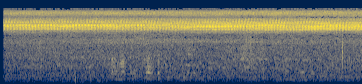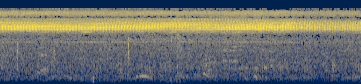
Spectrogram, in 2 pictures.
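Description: A dense chorus of insects singing outdoors: a steady, high-pitched shrill that doesn't let up. Faint distant voices come and go underneath.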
